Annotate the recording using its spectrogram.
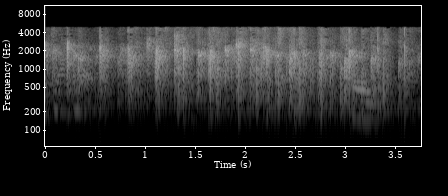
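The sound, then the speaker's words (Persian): A group of students claps, a dense, uneven patter of sharp hand claps lasting a few seconds, with faint voices mixed in underneath. “خودتون تشویق کنید”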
